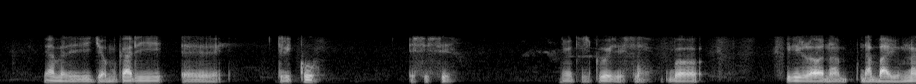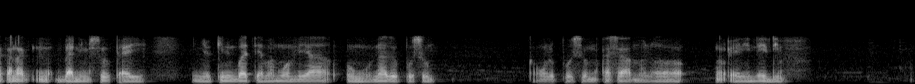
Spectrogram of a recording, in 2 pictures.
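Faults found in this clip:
No faults found; the speech sits on a 40 kbit/s G.726 telephone path with a 150 Hz to 3.5 kHz line band and nothing above 3.8 kHz.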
